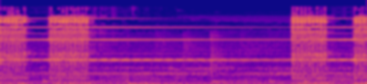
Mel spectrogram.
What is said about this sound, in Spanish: Escuchen, un anillo de teléfono electromagnético.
